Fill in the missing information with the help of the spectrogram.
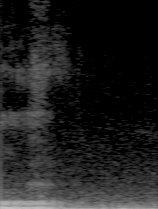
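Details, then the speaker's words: Brief, faint, low rumbling breath fading into quiet background rumble while four pets sleep nearby; snoring. "if you hear snoring in the background. All four are asleep. Do you hear that? They are asleep."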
